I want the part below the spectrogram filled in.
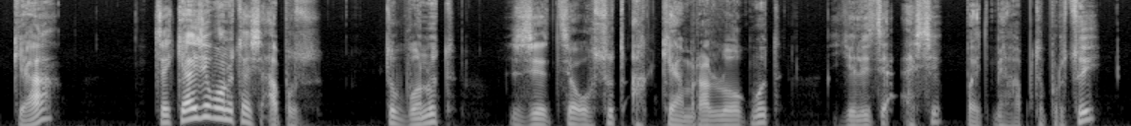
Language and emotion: Kashmiri, angry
